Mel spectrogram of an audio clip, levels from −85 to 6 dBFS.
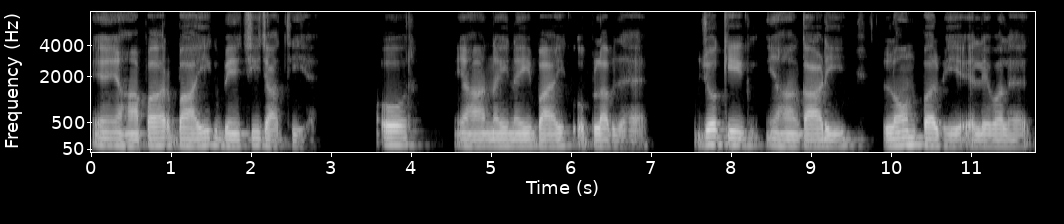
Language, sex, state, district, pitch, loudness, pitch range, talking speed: Hindi, male, Bihar, Supaul, 100 Hz, -21 LUFS, 95-105 Hz, 110 wpm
